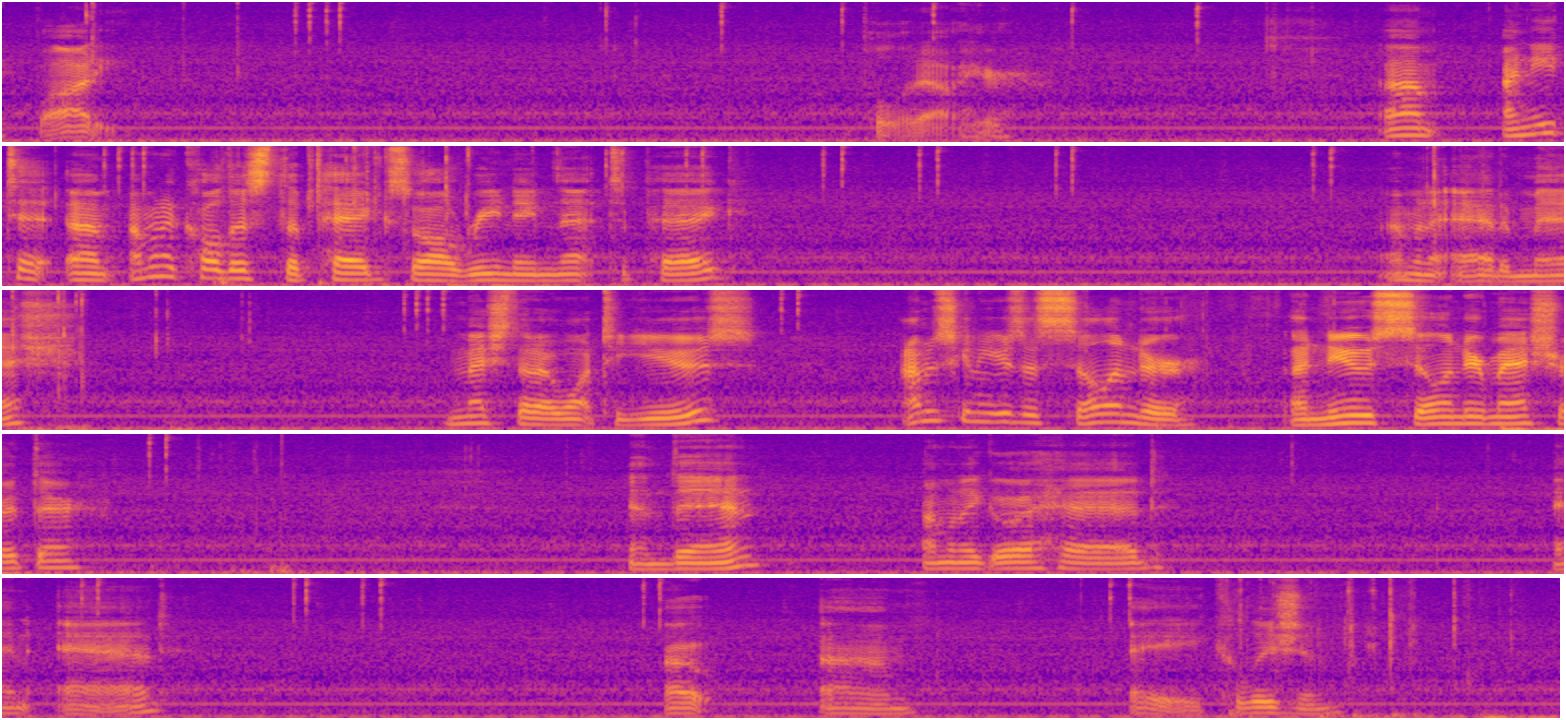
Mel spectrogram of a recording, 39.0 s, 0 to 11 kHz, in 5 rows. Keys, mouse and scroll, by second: 0.2 a, 1.3 click, 1.5 click, 2.9-3.5 drag, 4.1 click, 8.2 click, 8.3 click, 9.6 e, 9.9 g, 10.7 drag, 11.1 click, 11.8 drag, 12.3 click, 13.0 drag, 14.2 click, 15.4-16.2 typing, 17.5 click, 24.0 click, 31.5 click, 32.6 click, 34.3 click, 36.6 click.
